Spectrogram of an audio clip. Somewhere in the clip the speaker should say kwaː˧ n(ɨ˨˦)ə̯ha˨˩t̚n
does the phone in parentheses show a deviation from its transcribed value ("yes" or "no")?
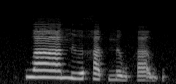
no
